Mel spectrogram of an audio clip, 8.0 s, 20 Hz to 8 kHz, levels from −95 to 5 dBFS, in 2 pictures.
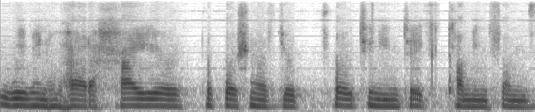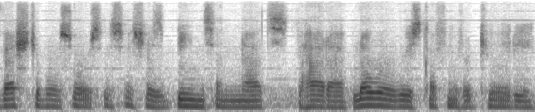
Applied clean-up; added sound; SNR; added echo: neural separator model SepFormer DNS4.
